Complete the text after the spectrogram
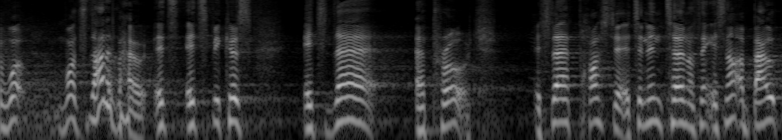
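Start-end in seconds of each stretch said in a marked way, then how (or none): none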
